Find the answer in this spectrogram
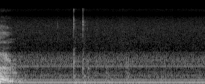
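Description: Two quick clicks at a computer, close together, a little under a second in, over a steady low hum.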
